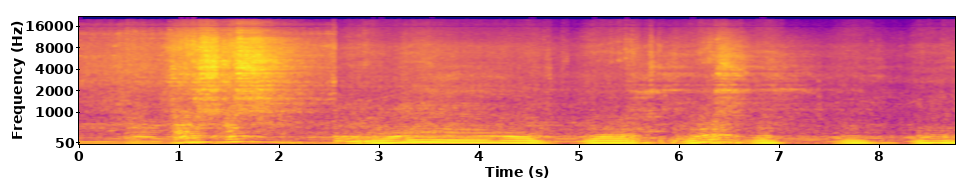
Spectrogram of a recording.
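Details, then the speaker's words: VW Mk2 Golf just started after a good battery, cleaned spark plugs and contact cleaner down the intake, not yet warm: revs swell and sag repeatedly, a hunting idle. "So, she's not running fantastic. She is hunting a little bit as you can probably hear, but she's running."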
